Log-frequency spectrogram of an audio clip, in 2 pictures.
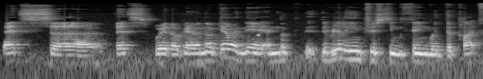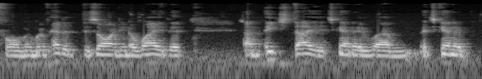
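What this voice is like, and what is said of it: Australian accent. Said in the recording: “an Australian way to spell humanovation ... I hope my accent works there”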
